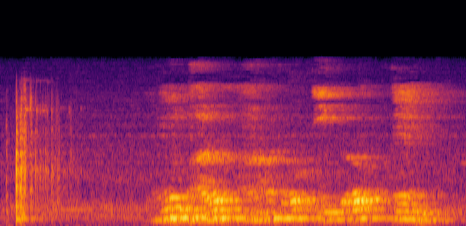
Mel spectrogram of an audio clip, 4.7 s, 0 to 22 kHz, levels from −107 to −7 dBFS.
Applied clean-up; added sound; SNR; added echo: none; Coin (dropping); 13 dB; reverberation time 1.1 s.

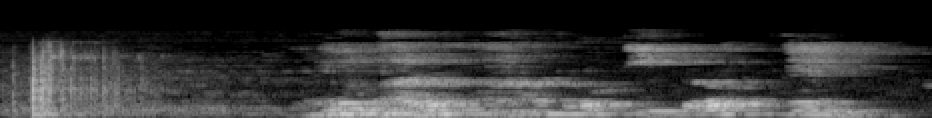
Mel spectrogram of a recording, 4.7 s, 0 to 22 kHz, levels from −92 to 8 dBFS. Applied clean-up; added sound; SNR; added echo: classical method WPE with log-MMSE.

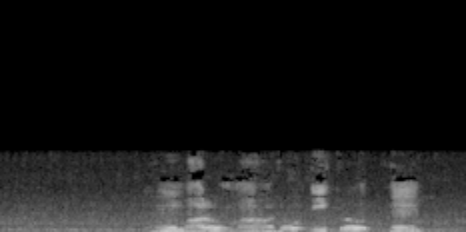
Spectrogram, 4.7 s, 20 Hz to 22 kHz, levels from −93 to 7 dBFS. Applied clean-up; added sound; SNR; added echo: none; none; none; none.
